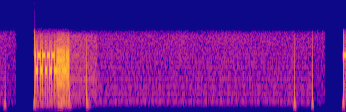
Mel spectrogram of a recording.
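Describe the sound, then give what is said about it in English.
Fire department dispatch paging tones: a short, loud electronic tone burst sounds over a radio channel, followed by a faint hum and a few sharp clicks, then another tone starts at the end. No one speaks. “Did you want Jasper fire toned out to set the landing zone up?”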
